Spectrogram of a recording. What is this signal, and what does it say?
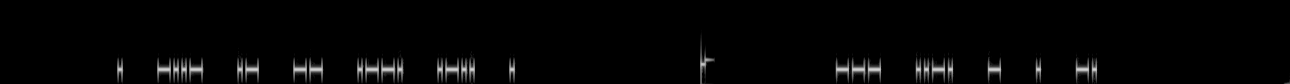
Morse code, heard as a keyed tone, about 30 wpm, spaced as for 17 wpm, 700 Hz. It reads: EXAMPLE OFTEN
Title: 3x Character Spacing - Top 300 Words - 30wpm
